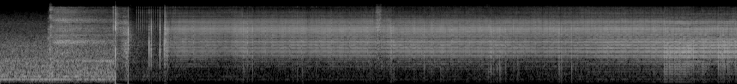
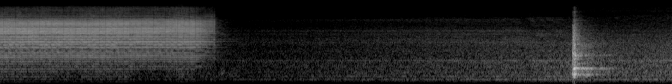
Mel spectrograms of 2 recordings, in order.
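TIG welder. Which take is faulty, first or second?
first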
